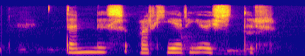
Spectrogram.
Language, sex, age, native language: Icelandic, female, 10, Icelandic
